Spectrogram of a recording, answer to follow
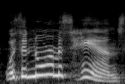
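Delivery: usual speaking voice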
